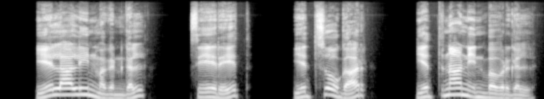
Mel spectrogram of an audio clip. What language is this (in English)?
Tamil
